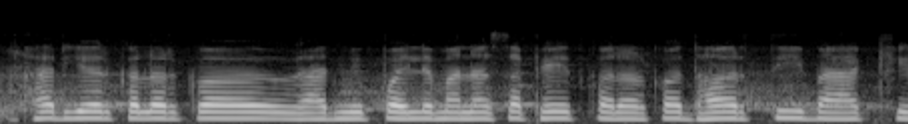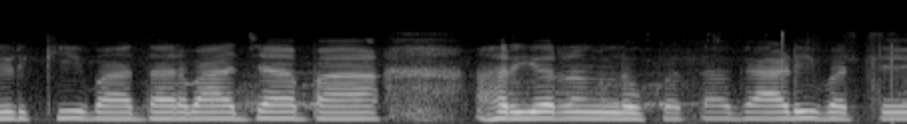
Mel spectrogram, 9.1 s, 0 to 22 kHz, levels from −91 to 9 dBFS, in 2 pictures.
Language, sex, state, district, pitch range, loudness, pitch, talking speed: Bhojpuri, female, Uttar Pradesh, Ghazipur, 200-210 Hz, -23 LUFS, 205 Hz, 130 wpm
